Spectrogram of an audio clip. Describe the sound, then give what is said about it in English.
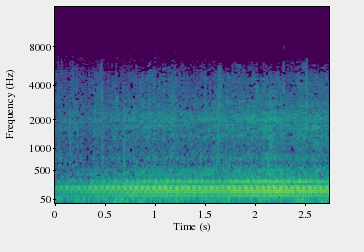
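A car engine idles with a steady, low rumbling hum, continuous, growing slightly louder toward the end. It is a car given to a traveling book salesman by his employer, Wentworth and Wrigley. No one speaks. “They gave him a car to drive around in,”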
